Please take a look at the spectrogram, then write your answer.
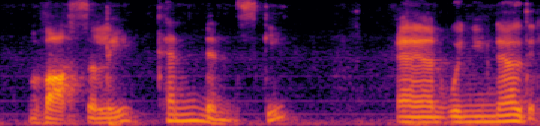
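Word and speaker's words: Wassily Kandinsky: you can that you succeeded when you can pronounce his name vasily kanninsky and when you know that he is the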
